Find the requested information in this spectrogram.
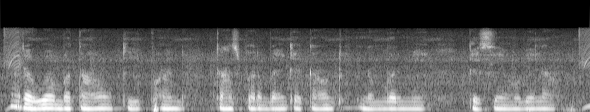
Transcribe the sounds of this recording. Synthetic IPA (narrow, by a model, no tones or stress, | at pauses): ɾəɦuabət̪aɦũkipʰə̃ɳɖ | ʈɾãːspʰəɾbɛ̃ɪŋkəkaʊ̃ɳʈnə̃mbəɾmẽ | kɛɪseɦobeːlaː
